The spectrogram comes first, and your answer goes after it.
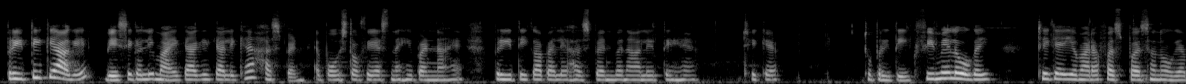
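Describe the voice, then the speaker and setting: An Indian woman leads an exam-prep reasoning lesson, patiently explaining step by step and repeating "ठीक है" ("okay") to check understanding. Her voice is a little high with a darkish tone.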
